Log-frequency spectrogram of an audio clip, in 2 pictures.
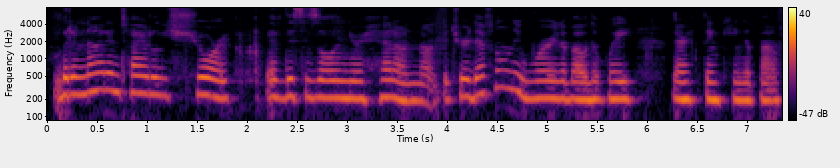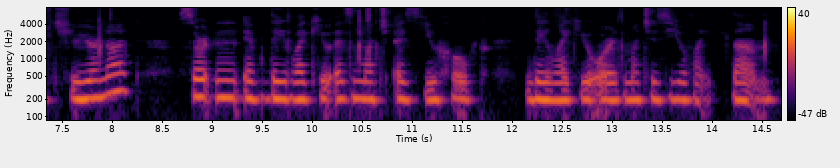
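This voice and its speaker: Young female tarot vlogger, gravelly low-bright tone, chatty and earnest, voice going hoarse. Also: level tone, normal speed. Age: young adult. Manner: chatty, earnest, addresses viewers directly. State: losing her voice. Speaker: tarot reader. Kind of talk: casual tarot reading vlog.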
